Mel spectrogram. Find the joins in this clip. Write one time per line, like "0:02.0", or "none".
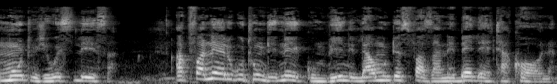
none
